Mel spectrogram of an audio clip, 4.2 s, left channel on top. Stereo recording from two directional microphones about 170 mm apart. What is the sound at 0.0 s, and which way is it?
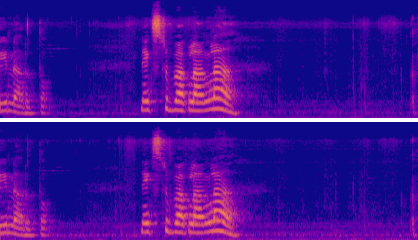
Speech, 15° left (ahead or behind).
